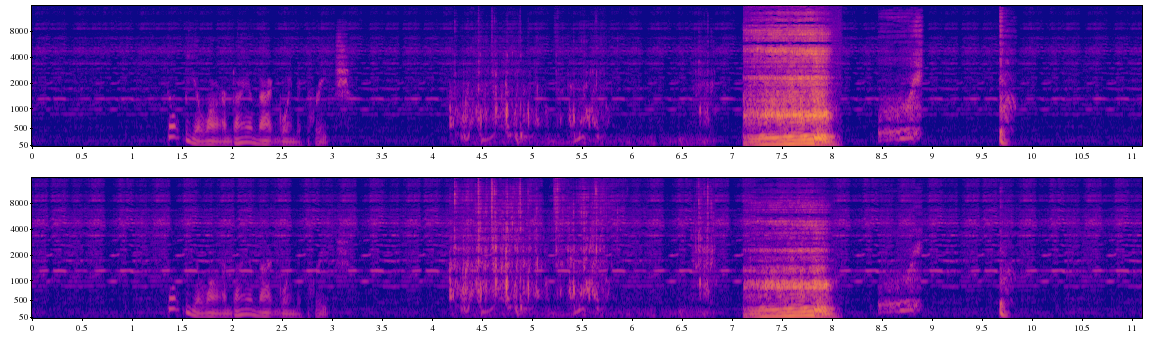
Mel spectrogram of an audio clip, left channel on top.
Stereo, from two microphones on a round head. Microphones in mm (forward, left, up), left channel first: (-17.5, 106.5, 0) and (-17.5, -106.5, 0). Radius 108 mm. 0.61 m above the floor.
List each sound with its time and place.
1.4 s a man speaking: 70° left (ahead or behind)
4.2 s a splash: 80° right
7.1 s snoring: 50° left (ahead or behind)
8.5 s throat clearing: 60° left (ahead or behind)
